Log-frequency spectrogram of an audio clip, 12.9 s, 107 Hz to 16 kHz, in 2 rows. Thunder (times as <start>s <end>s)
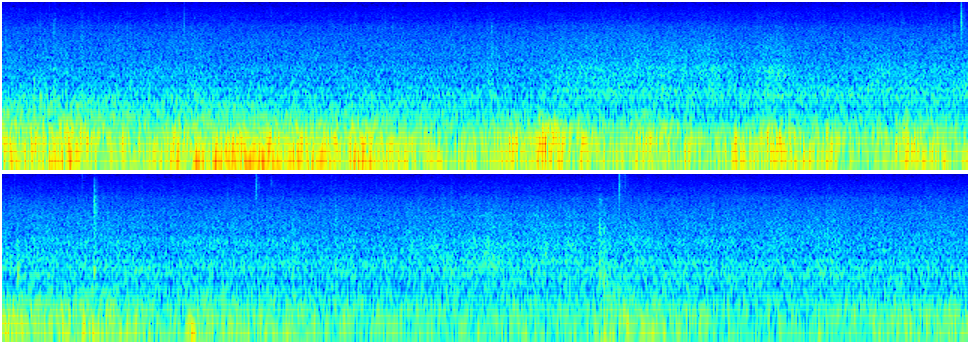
0.0s 8.0s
